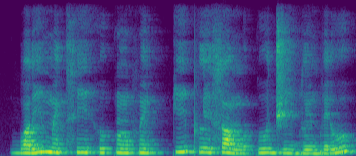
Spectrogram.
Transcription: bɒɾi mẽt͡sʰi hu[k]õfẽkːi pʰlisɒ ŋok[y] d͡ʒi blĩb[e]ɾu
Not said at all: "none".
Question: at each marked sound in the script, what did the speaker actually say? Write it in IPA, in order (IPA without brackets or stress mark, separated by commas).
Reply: k, u, e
